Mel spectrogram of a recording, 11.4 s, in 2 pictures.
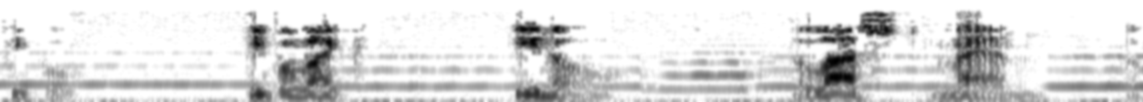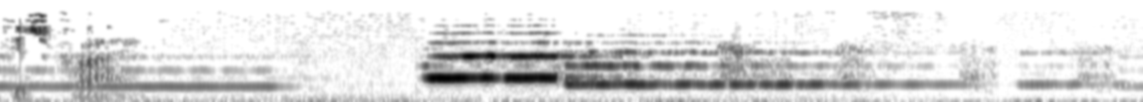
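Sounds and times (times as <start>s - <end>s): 
speech: 1.2s - 1.9s, 2.6s - 3.2s, 4.0s - 6.6s
town dog howling: 7.8s - 11.4s
dogs yelping: 9.1s - 11.4s.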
